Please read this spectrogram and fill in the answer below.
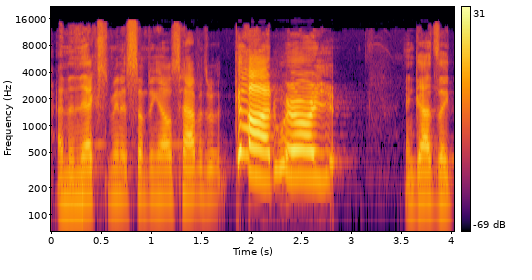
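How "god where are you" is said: high, loud plea flung upward; mock desperate wail to God; whiny desperate cry. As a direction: cry out like you feel abandoned. Imitating believers crying to God.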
